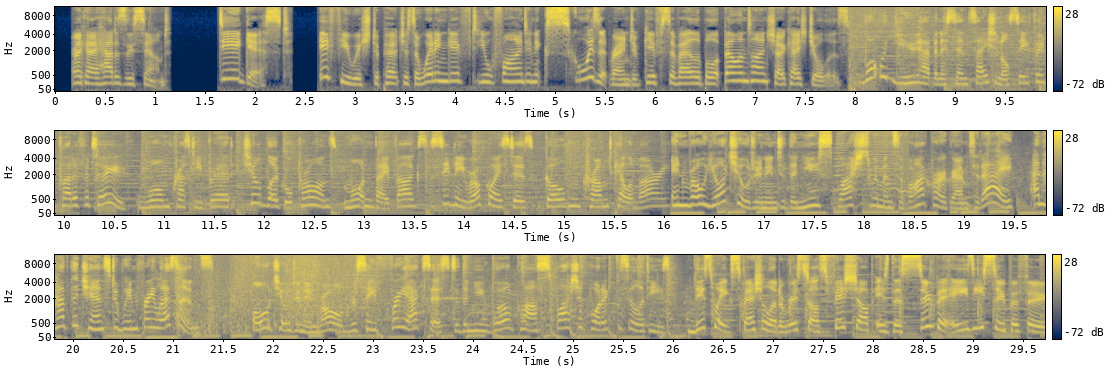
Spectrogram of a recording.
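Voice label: female retail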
